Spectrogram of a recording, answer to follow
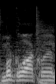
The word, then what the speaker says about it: McLaughlin: Yes, it's McLaughlin. I'm sure that's how you say it. No, it doesn't make sense, but neither does English, so just go with it.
